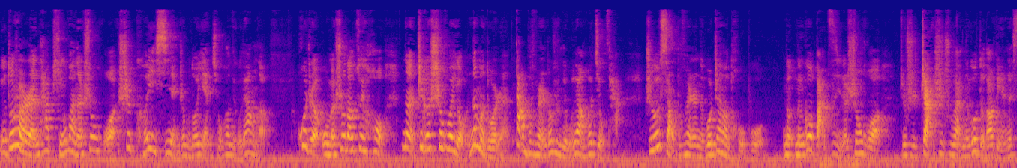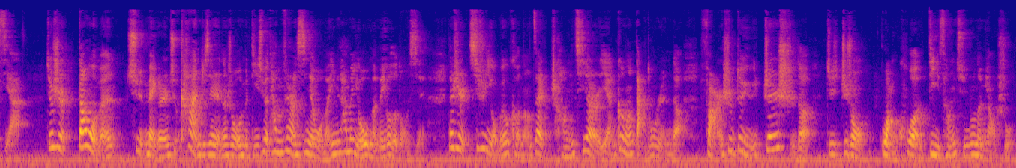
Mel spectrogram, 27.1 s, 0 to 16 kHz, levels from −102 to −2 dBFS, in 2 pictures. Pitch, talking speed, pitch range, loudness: 210 Hz, 375 characters per minute, 190-285 Hz, -27 LUFS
